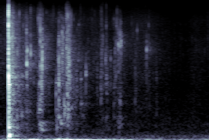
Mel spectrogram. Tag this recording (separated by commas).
Splash, Liquid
